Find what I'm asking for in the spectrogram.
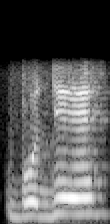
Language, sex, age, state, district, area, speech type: Sindhi, female, 45-60, Gujarat, Kutch, rural, conversation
